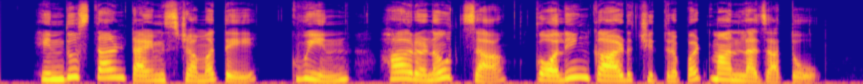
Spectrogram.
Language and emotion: Marathi, neutral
